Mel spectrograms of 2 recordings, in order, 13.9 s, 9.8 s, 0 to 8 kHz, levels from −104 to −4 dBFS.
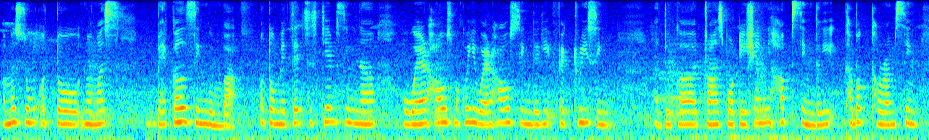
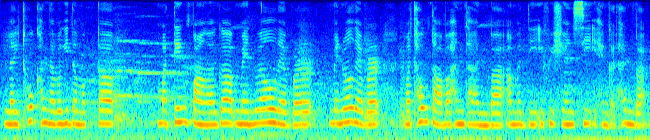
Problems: constant background noise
